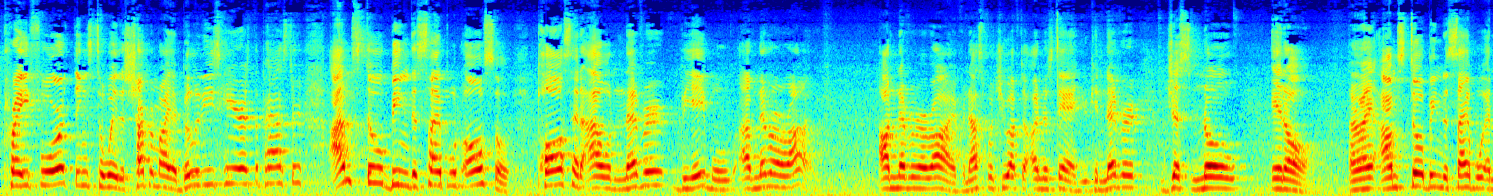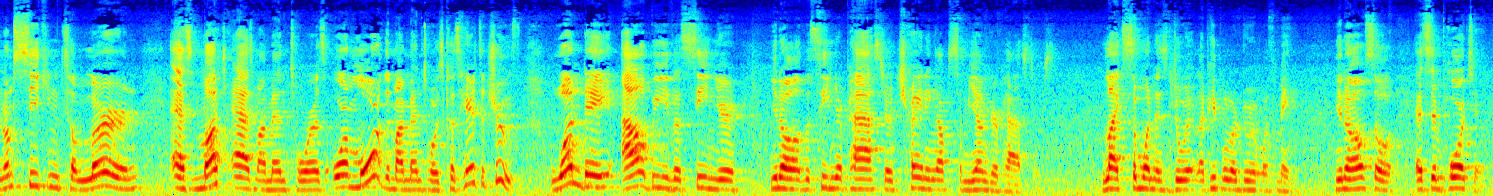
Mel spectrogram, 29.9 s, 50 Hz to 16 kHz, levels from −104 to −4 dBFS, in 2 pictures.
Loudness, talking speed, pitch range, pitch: -18 LUFS, 205 wpm, 180-225 Hz, 200 Hz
